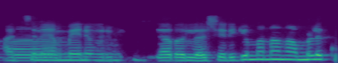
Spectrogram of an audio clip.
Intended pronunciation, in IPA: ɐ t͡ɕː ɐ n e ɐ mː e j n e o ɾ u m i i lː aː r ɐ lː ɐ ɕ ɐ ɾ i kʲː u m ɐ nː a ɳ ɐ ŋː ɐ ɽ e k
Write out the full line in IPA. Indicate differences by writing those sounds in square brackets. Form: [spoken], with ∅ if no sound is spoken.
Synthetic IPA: ɐ t͡ɕː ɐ n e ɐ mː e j n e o ɾ u m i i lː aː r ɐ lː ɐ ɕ ɐ ɾ i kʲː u m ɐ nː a [n] ɐ [mː] ɐ [ɭ] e k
